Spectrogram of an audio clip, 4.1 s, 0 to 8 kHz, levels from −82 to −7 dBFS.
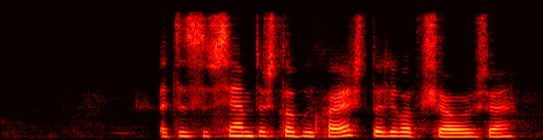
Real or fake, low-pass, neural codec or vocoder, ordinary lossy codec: fake; 7.2 kHz; codec, 16 kHz, 0.7 kbps, FocalCodec; AAC, 32 kbps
